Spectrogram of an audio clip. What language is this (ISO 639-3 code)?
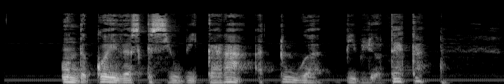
glg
